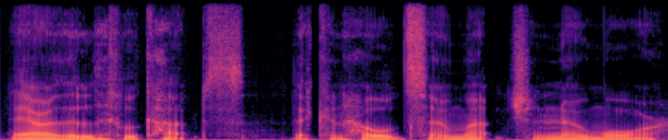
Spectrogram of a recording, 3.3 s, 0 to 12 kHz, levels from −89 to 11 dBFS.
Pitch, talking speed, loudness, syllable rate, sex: 105 Hz, 235 wpm, -18 LUFS, 4.9 syllables/s, male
